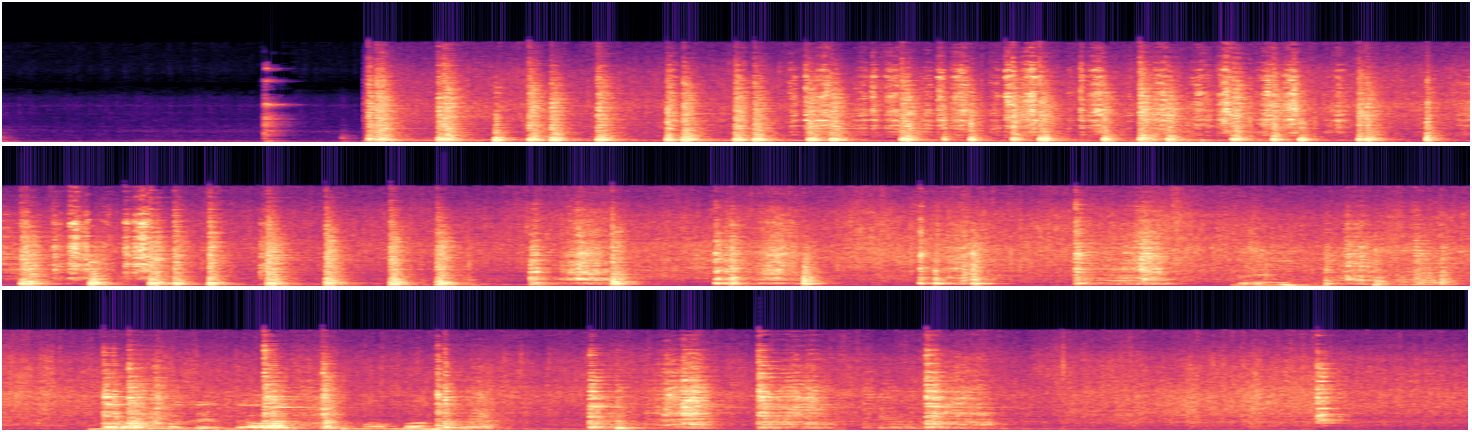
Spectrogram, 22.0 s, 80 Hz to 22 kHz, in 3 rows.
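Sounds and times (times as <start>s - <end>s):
metal spatulas clacking on griddle: 1.3s - 13.2s, 15.2s - 19.8s, 21.2s - 21.5s
meat sizzling on a griddle: 1.8s - 22.0s.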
